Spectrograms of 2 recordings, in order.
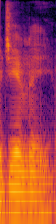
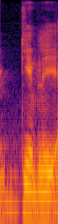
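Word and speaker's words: Ghibli: by the legendary Studio jibli or gibli however you want to pronounce it but nouni rat of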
